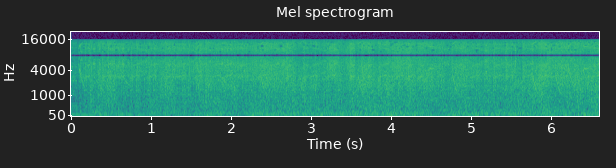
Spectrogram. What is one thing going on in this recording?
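Rapid electronic gunfire and explosions crackle without pause.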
